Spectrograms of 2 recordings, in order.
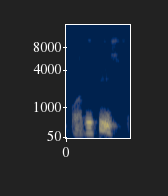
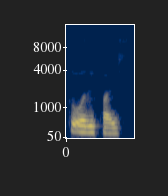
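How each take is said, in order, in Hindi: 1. अंतिम अक्षर में छोटी 'i' ध्वनि है। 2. अंतिम अक्षर 'ice' से तुक मिलाता है। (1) "इसको ओरिफिस कहते हैं" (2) "ओरिफाइस नहीं पढ़ेंगे"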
